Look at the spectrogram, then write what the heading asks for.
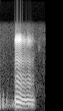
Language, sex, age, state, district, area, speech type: Santali, male, 30-45, Jharkhand, East Singhbhum, rural, conversation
